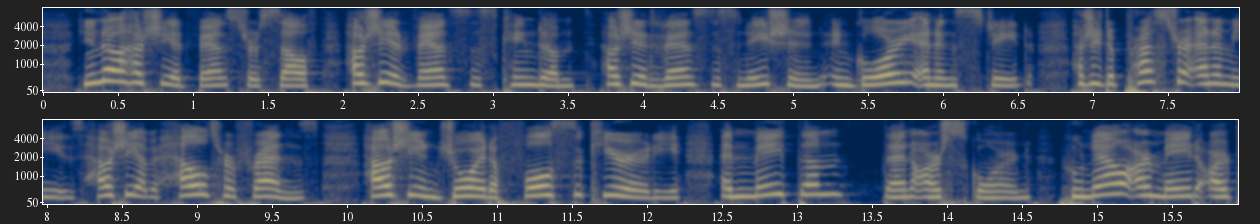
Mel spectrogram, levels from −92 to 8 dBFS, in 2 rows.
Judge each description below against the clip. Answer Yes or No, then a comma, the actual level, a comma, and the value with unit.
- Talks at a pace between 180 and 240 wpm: Yes, average, 185 wpm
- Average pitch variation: Yes, average, 3.9 semitones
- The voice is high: Yes, very high, 275 Hz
